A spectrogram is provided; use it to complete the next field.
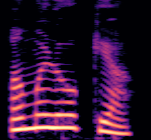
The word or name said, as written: ಅಮಳೋಕ್ಯ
